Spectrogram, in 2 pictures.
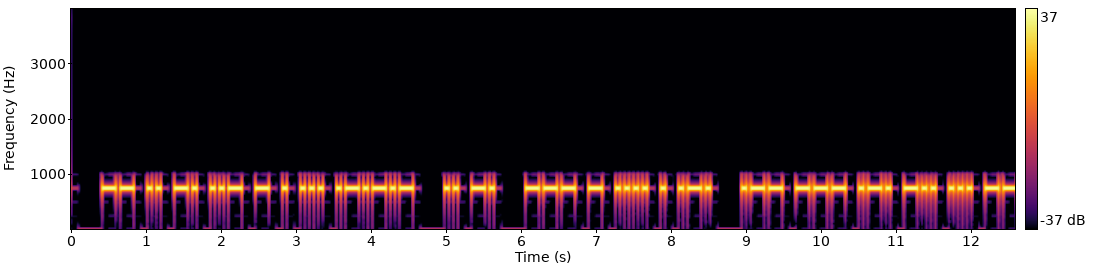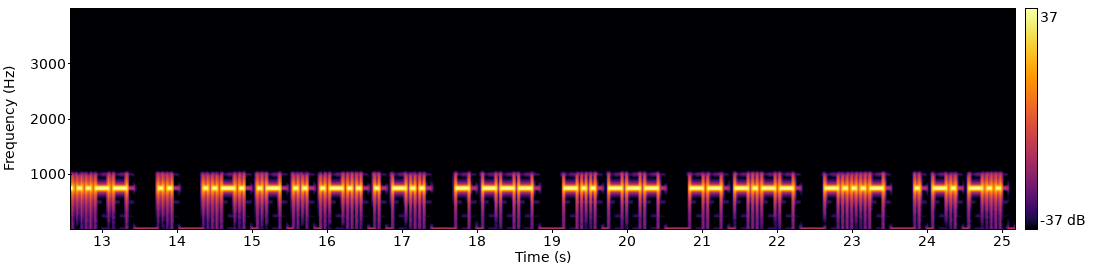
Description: Morse code, heard as a keyed tone, about 20 wpm, 750 Hz. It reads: MINUTES. IN OTHER WORDS, I FAILED TO DO MY <BT> END
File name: Archive / 20 WPM / 20WPM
